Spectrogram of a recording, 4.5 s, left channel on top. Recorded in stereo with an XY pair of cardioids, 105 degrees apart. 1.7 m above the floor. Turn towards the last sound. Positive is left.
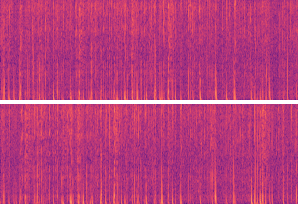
No sound to turn to.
